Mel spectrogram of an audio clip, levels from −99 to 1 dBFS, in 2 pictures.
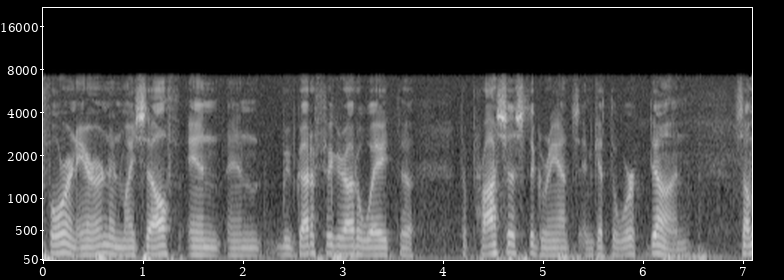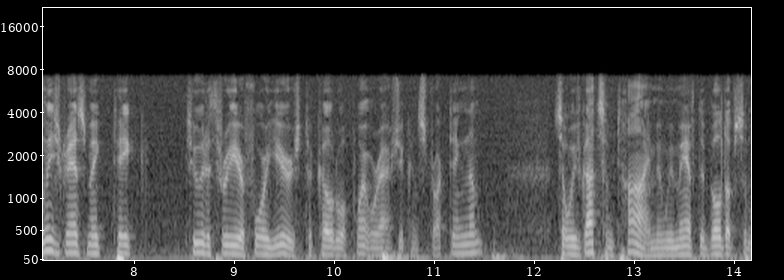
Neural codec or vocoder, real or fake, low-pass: none; real; 7.2 kHz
